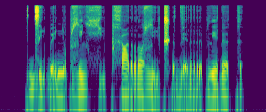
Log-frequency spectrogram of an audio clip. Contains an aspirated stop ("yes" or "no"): no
